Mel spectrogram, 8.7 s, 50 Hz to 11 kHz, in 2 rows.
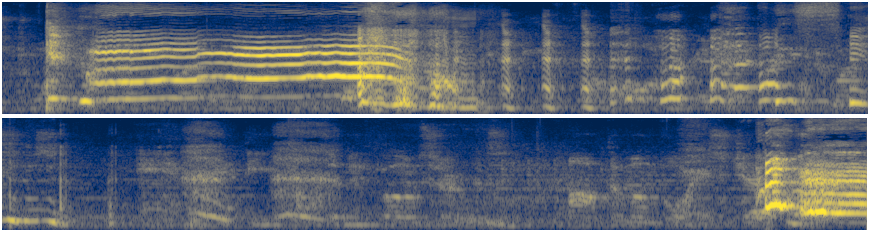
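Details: A 9-week-old Bull Terrier puppy, teething, gives a long, high, steady whine likened to dinosaur noises, with a person talking afterwards.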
